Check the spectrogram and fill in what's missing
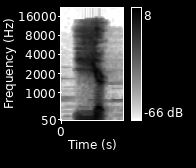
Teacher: While you are 不被强调，可以直接弱化成也加个儿化音，叫做 your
